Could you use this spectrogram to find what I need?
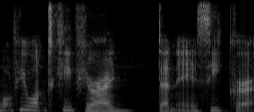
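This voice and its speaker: A woman at medium pitch, in a Yorkshire accent, with ordinary pitch variation and a fairly quick pace. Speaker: gaming streamer. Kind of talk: casual live-stream chat. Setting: home, live stream.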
